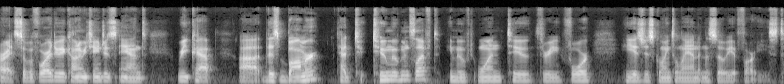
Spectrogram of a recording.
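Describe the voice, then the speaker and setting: This man's voice sits at a medium pitch with fairly even intonation and a bright, sharp tone, captured in a very clean recording with a silent background. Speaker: board game player narrating his turn. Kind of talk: casual gameplay commentary. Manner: slow, hesitant with fillers.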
